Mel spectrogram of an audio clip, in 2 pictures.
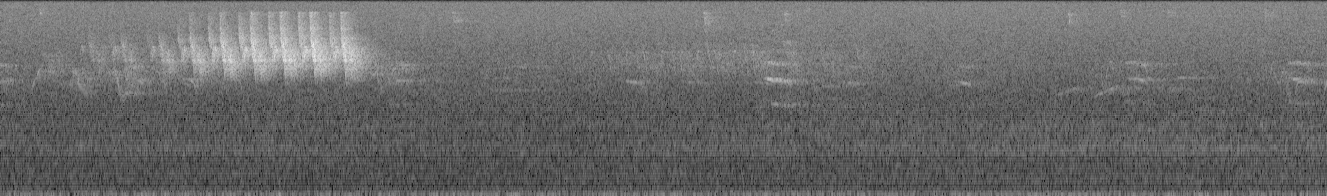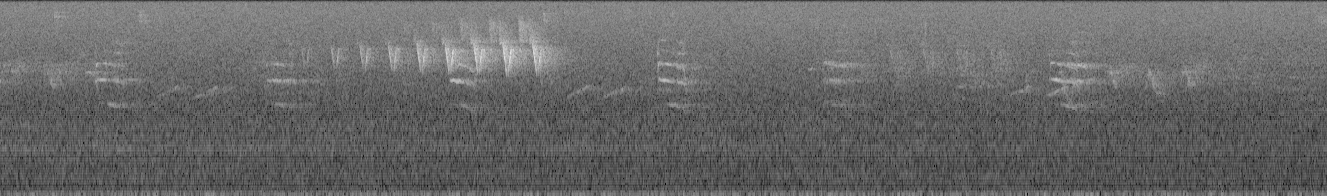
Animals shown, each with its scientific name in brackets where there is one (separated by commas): Ovenbird (Seiurus aurocapilla), Scarlet Tanager (Piranga olivacea), Red-eyed Vireo (Vireo olivaceus), Blue Jay (Cyanocitta cristata), Tufted Titmouse (Baeolophus bicolor)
